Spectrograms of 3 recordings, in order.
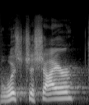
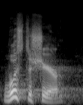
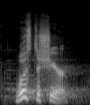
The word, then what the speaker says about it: Worcestershire: I grew up pronouncing it some version of Worcestershire, but I looked it up and it's Worcestershire. Worcestershire.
